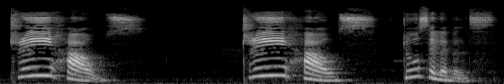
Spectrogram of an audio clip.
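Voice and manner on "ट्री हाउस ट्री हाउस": Tree house in two stretched, separate beats; syllable by syllable. Shown as a demonstration. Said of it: "एक एक word हमको जोर से बोलना है".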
